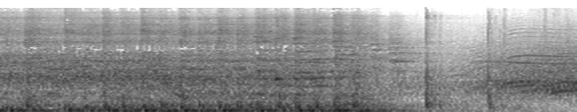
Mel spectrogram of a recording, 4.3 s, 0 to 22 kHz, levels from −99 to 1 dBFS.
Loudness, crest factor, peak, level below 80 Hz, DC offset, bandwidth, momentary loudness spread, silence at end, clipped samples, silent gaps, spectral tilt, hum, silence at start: -22 LUFS; 14 dB; -6 dBFS; -24 dBFS; under 0.1%; 14.5 kHz; 12 LU; 0 s; under 0.1%; none; -5 dB/octave; none; 0 s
